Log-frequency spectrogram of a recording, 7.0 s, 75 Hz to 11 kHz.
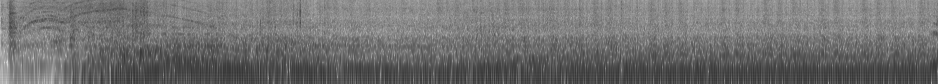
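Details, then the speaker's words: Nissan 240 starting and idling smoothly after installing a new DeatschWerks DW200 fuel pump; no whine over the engine, and the previous loud whining pump noise is gone. "I want to show you guys real quick the car starting up and running on the new Di Works"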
